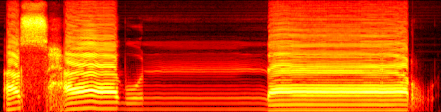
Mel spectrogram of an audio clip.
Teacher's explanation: Cara membacanya yaitu menahan suara gunnahnya, tidak langsung. Misalkan ashabun nar, harusnya ditahan dahulu.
